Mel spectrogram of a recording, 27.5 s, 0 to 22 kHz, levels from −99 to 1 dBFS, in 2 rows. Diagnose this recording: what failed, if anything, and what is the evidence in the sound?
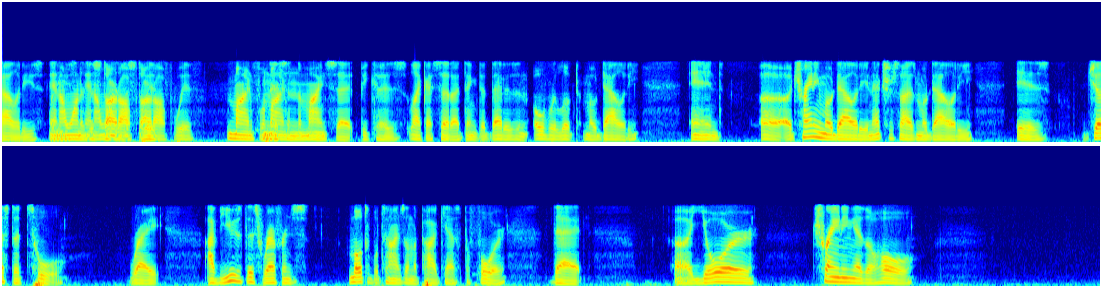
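A doubled audio track shows up from 0.61 to 3.61 s: a full-band copy trails about 400 ms behind, roughly 5 dB down, dry, and starts and stops abruptly. The likely cause is a second, slower capture path mixing in, under the telephone-band G.711 sound.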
